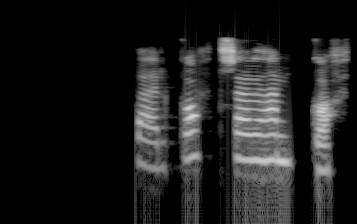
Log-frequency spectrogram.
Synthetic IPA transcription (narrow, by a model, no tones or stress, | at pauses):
θaðɛɾkɔht̪saɣðɪɦanːkɔht̪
